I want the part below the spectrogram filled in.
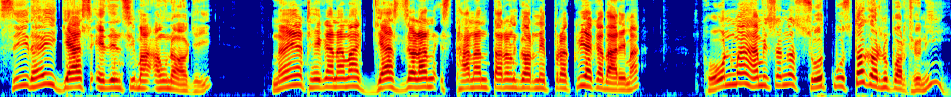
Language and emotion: Nepali, angry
